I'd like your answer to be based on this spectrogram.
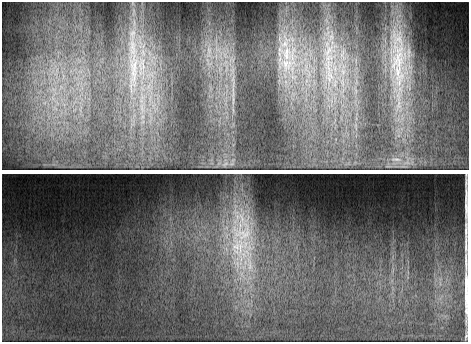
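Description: Factory stock race cars lapping Hartford Speedway Park in Hartford, Michigan, in a sustained engine roar that swells and fades as the pack passes, heard from a distance with a broadband outdoor wash.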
